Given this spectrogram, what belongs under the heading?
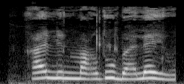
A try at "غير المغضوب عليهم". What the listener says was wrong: Ce n'est pas غيلي. غيلي non c'est غيري. غيري car il y a une grande différence entre حرف اللام et حرف الراء. لي ري. لي ري. غيلي غيري. غيلي غيري. غير المغضوب عليهم.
